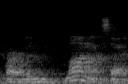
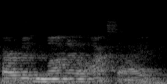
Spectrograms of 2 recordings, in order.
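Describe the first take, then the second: First: The prefix vowel is dropped: monoxide. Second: The prefix keeps its vowel: mono-oxide. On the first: The speaker calls it right. "It is carbon monoxide" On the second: The speaker calls it wrong. "is not carbon monoxide"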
